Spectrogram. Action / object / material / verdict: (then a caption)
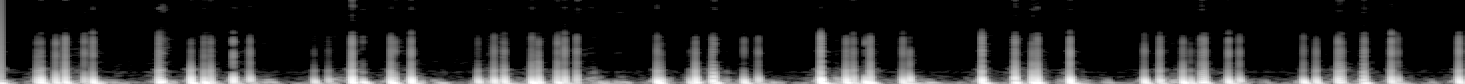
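tap / EVA foam pad / EVA foam / none. Long painted nails and fingertips tap and scratch fast on a flat, solid, hand-sized grey textured EVA foam workout pad shaped like a heart. The result is a rapid, uneven run of short, dull, muffled thuds, mostly deep and low, with no ring after each tap and only a faint bright tick from the nails.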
